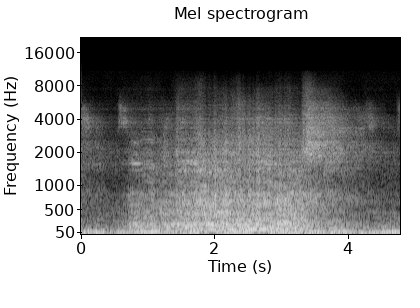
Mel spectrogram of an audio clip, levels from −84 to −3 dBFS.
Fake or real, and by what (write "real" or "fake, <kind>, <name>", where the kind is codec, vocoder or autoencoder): fake, codec, SNAC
